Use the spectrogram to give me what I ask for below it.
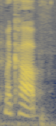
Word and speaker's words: macabre: It's the word that kept coming up all the time, which is macabre. Is that how you say it? – Yeah, macabre.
